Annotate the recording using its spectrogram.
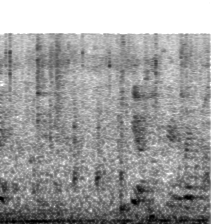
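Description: Meeting-room background: faint, indistinct talk with scattered small clicks and knocks over a steady low hum.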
